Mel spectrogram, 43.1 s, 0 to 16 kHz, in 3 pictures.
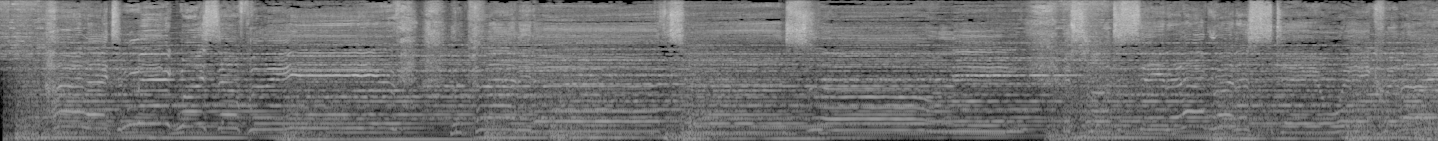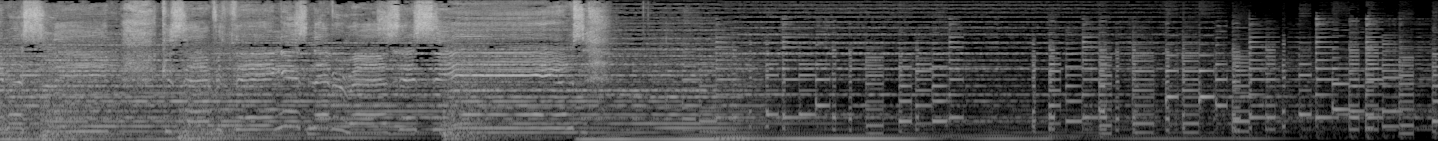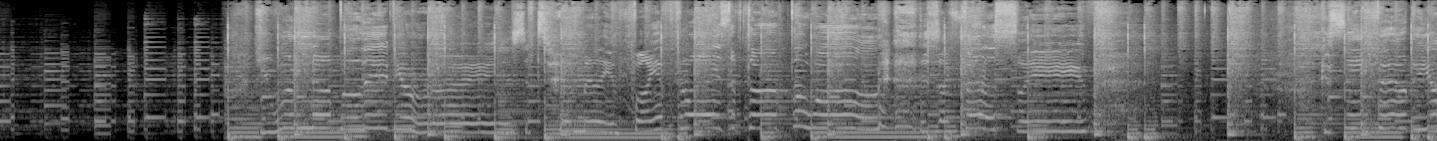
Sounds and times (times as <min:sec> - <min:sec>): Music: 0:00.0 - 0:43.1.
